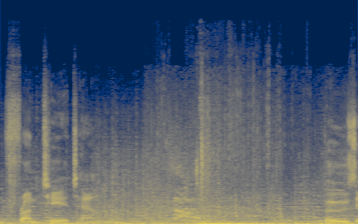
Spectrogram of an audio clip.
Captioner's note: men brawling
